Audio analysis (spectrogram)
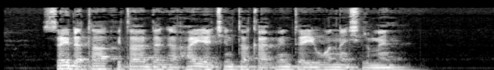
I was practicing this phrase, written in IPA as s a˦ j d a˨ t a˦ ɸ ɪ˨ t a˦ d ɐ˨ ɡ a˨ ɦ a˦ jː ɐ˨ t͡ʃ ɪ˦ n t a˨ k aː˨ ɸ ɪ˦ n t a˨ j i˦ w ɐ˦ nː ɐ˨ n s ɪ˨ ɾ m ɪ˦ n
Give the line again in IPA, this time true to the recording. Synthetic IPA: s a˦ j d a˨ t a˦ ɸ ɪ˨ t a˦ d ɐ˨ ɡ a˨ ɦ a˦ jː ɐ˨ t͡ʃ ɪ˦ n t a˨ k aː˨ ɸ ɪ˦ n t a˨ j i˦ w ɐ˦ nː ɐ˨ n ʃ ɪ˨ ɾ m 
